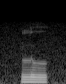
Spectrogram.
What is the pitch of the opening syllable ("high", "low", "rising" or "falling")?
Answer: low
